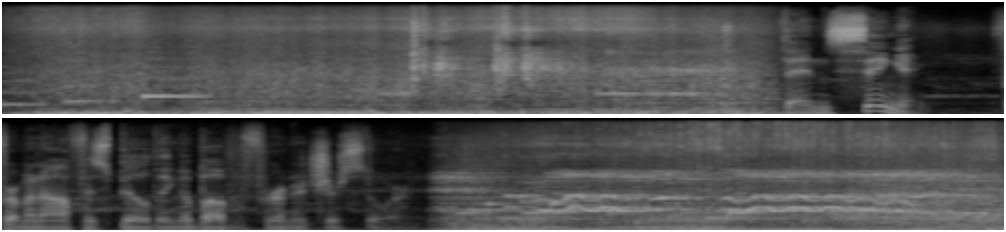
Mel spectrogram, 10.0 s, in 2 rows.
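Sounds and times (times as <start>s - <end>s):
traffic din: 0.0s - 3.9s, 7.2s - 10.0s
speech: 3.9s - 8.6s.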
